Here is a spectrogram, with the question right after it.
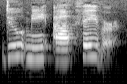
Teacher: Do is important, but favor gets more stress because it comes at the end.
